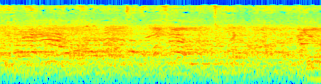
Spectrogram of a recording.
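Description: Commotion of a packed crowd of lawmakers jostling in a large chamber: many voices talking and calling out over one another.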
